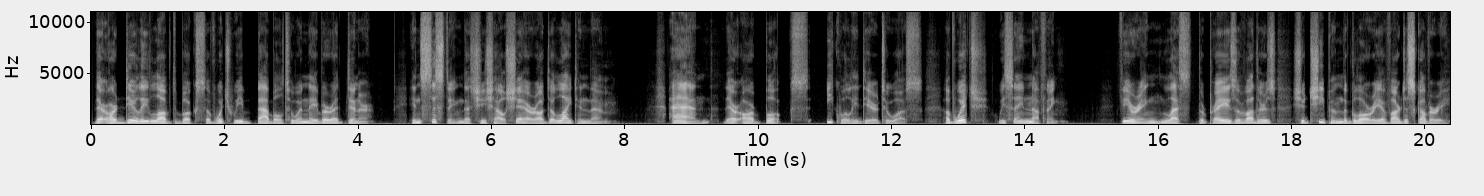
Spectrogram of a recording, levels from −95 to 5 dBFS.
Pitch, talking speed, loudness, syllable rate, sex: 120 Hz, 145 wpm, -19 LUFS, 4.2 syllables/s, male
